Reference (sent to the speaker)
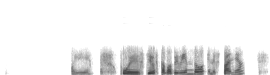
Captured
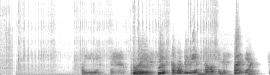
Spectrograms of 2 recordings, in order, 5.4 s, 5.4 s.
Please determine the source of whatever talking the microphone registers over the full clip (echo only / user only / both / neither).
echo only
